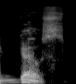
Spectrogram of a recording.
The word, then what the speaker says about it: Gose: yeah absolutely so it's it's uh Avery ghost yes right your last name okay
